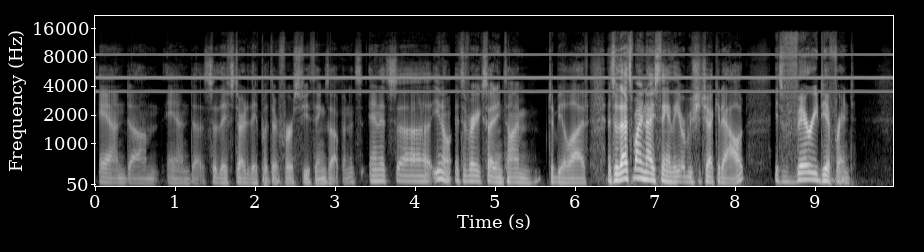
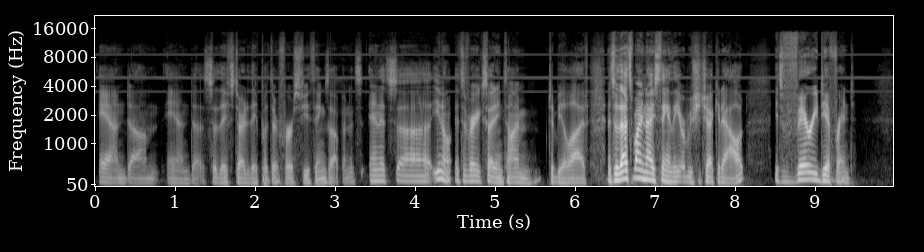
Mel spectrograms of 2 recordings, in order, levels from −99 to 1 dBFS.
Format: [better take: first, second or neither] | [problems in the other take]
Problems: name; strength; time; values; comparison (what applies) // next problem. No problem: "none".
second | high-pitched whine; loud; throughout; 5 kHz, 10 dB below the speech; faint in the second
